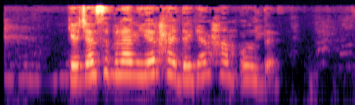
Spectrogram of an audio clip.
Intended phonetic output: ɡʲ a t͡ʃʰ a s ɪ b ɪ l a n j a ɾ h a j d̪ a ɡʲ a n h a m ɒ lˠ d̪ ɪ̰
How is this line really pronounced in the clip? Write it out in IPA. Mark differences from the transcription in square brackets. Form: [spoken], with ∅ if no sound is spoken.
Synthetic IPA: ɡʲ a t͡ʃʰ a s ɪ b ɪ l a n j [e] ɾ h a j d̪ a ɡʲ a n h a m [o] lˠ d̪ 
